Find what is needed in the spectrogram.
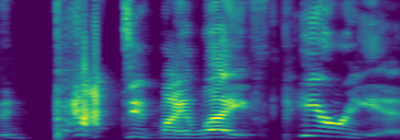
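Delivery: mock, very loud, swooping, drawn-out, play-angry tone. Recreating a scene where she playfully hits his chest: imitating a playful angry line. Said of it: "playfully and, like, angrily when she goes".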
